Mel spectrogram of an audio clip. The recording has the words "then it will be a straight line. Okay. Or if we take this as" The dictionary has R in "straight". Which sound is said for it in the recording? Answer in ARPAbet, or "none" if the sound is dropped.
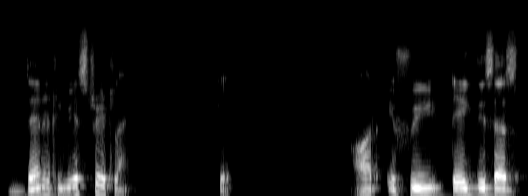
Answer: R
